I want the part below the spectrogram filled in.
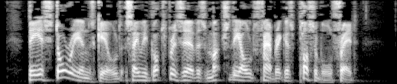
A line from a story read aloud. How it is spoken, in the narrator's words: said Vimes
